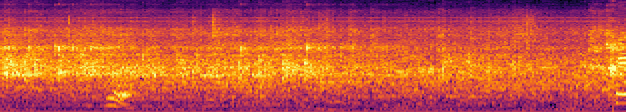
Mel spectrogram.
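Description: Steady background hiss, with a short falling voice sound, like an 'mm', about a second in.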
